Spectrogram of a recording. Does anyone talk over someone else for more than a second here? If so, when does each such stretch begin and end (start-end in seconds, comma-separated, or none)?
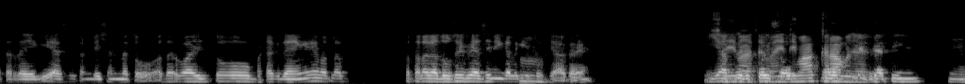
7.2-8.8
